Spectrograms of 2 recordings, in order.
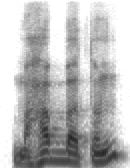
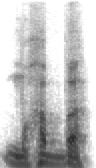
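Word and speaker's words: محبة: The correct pronunciation is with a fatha on mim and a fatha on ha. Okay, mahabbatun has a meaning of love, not muhabba.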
